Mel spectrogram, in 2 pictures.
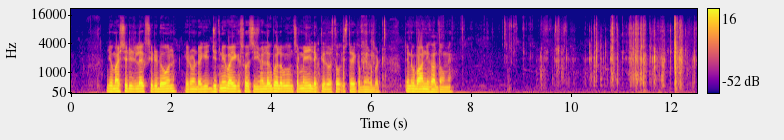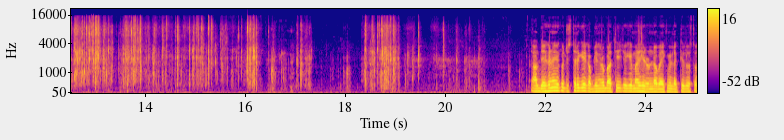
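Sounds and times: plastic packet crinkling: 0:09.2 - 0:20.9.

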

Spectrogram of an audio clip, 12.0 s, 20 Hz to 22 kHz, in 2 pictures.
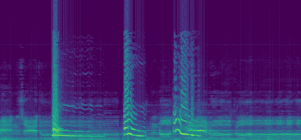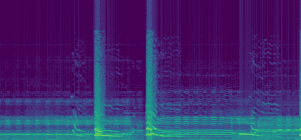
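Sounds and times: song with singer holding note: 0:00.0 - 0:12.0
puppy yelp: 0:01.0 - 0:04.1, 0:07.5 - 0:09.5, 0:11.0 - 0:11.3
puppy howling: 0:01.0 - 0:04.2, 0:07.4 - 0:09.7, 0:10.8 - 0:11.6.

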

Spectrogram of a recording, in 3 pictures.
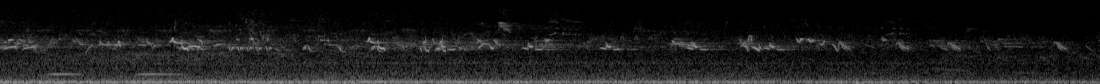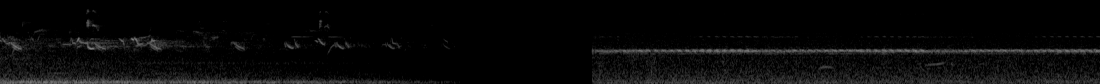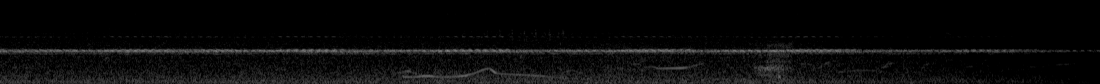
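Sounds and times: faint whistled bird calls: 0:00.0 - 0:15.5, 0:25.9 - 0:33.0.

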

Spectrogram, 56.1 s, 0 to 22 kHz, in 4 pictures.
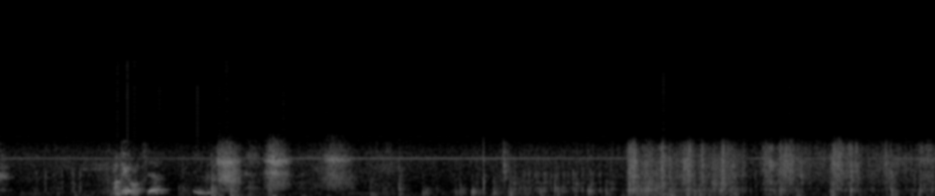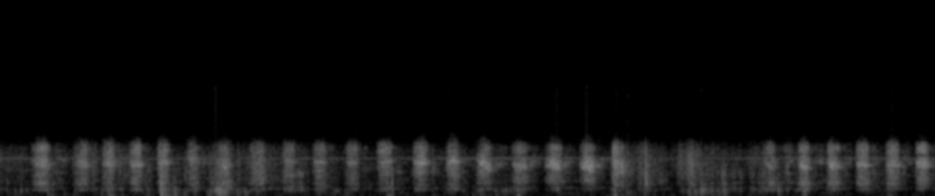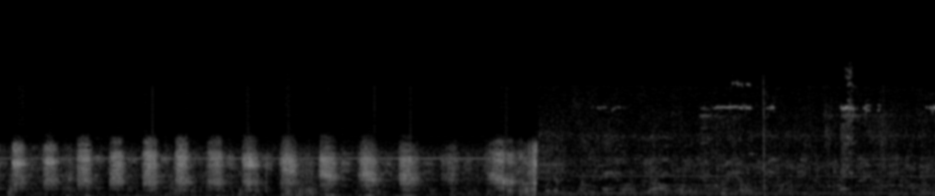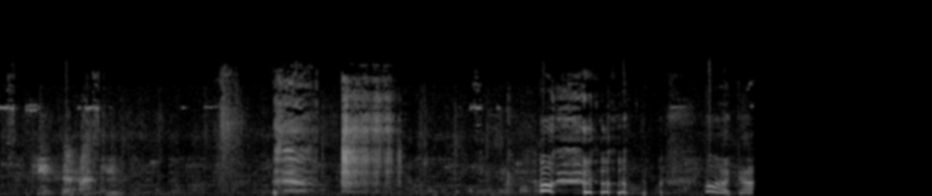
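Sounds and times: cockatoo huffing: 0:08.8 - 0:36.1.

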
